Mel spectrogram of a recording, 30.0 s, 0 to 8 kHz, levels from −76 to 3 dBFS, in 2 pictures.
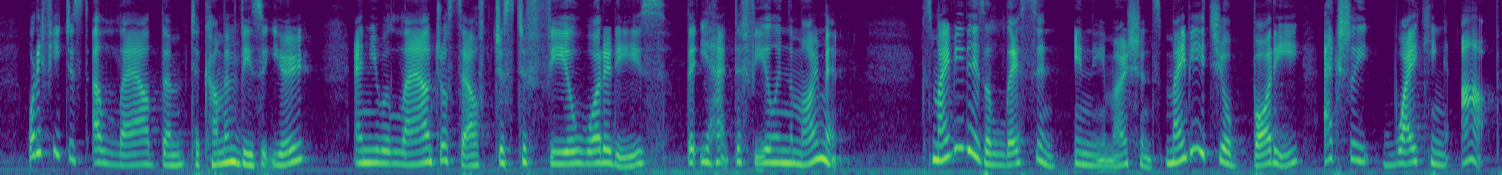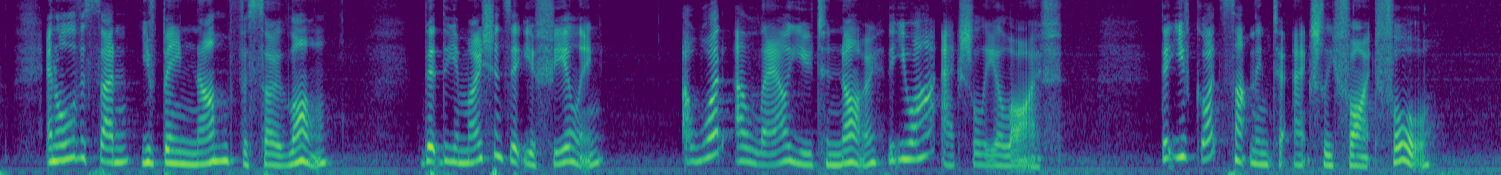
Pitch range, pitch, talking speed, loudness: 180-245 Hz, 215 Hz, 160 wpm, -18 LUFS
